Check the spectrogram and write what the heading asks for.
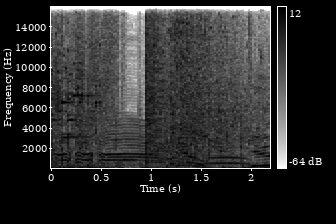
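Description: Glass shattering as a cartoon sound effect: a sharp crash at the start and a second crash about a second in, with a voice crying out between them.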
